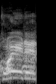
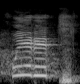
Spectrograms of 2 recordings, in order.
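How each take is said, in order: First: It is said in a deep, low voice. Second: It is said in a high, dainty voice.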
